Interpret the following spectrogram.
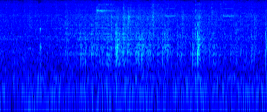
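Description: Margarine-spread bread sizzling faintly in a hot iron sandwich toaster on a gas burner, with a few small crackles as the margarine melts.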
